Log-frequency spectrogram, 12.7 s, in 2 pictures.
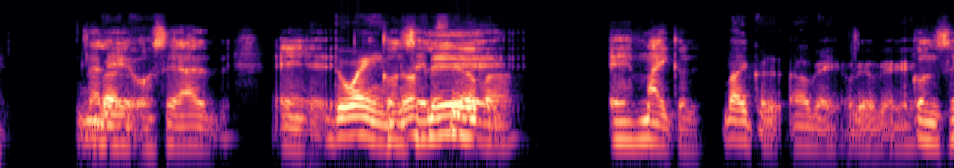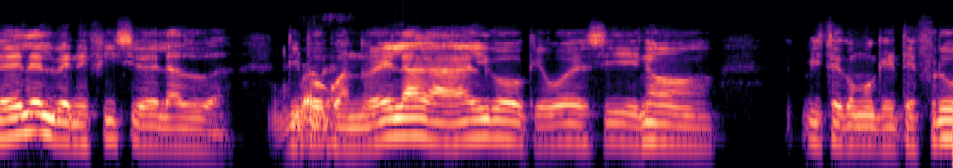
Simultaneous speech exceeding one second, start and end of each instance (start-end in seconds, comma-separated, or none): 2.2-3.4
